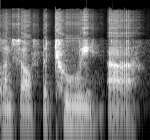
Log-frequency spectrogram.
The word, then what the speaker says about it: Thule: to call themselves the tully uh like t-h-u-l-e but pronounced t-o-o-l-i-e that's what atlantis was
